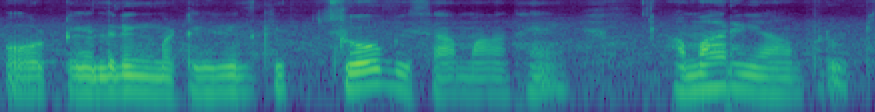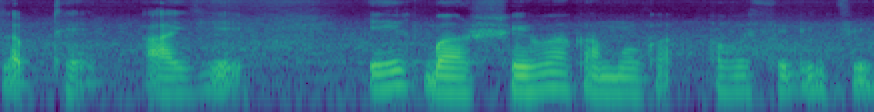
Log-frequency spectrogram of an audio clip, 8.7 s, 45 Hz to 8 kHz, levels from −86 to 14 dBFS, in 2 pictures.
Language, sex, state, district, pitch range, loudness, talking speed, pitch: Hindi, male, Rajasthan, Bikaner, 115-130 Hz, -22 LUFS, 145 wpm, 120 Hz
